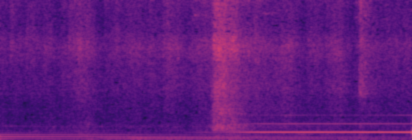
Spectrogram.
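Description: Live improvised duo music: an electric guitar holds sustained chord tones that move to a lower chord about a second in. A little after two seconds a clarinet comes in on one long held high note, with a breathy attack.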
